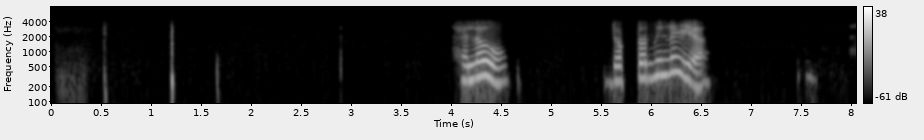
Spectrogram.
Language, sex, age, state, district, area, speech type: Santali, female, 18-30, West Bengal, Bankura, rural, conversation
